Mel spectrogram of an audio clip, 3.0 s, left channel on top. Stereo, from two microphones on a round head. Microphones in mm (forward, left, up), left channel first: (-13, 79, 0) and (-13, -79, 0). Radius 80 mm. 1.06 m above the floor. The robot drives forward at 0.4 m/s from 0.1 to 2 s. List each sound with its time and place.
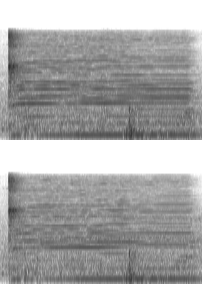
0.1 s a buzzer: 5° left (ahead or behind), 1.9 m
1.8 s footsteps: 65° right (ahead or behind), 2.5 m; by 2.9 s 70° right (ahead or behind), 4 m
